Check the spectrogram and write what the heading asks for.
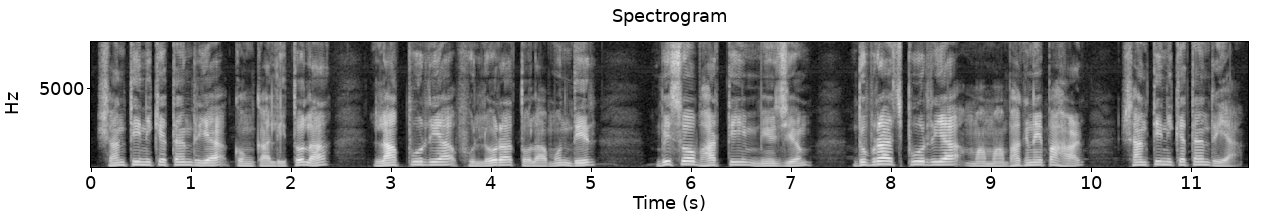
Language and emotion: Santali, neutral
